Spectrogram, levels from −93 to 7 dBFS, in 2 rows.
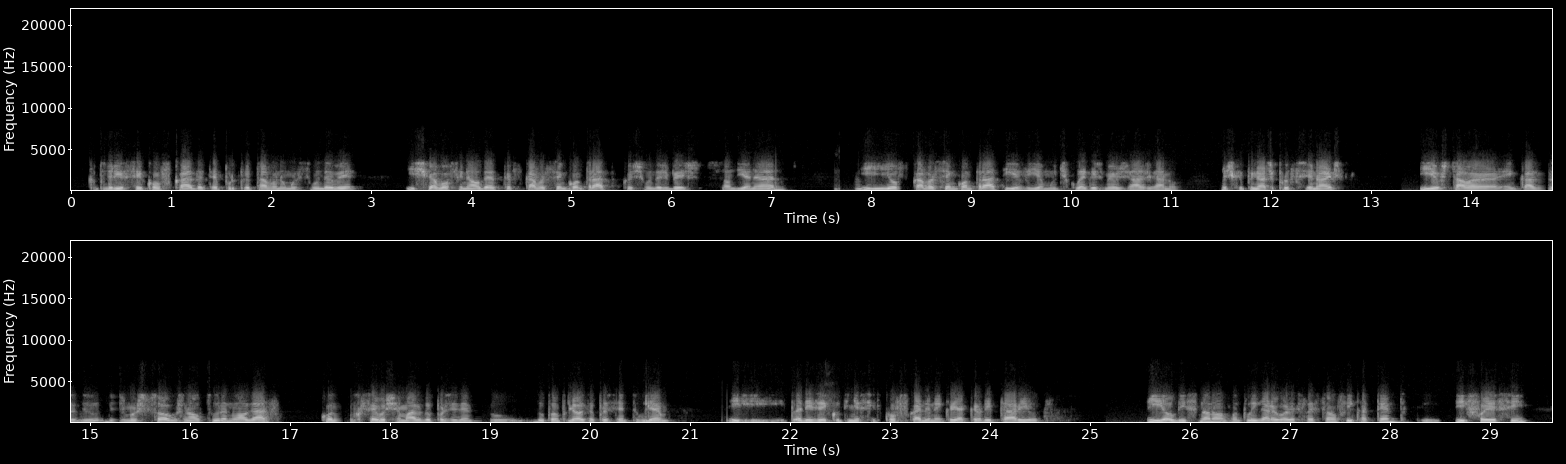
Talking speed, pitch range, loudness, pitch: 200 wpm, 135-155 Hz, -28 LUFS, 145 Hz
